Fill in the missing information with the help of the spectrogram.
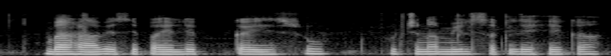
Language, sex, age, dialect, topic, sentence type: Magahi, male, 18-24, Central/Standard, agriculture, question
